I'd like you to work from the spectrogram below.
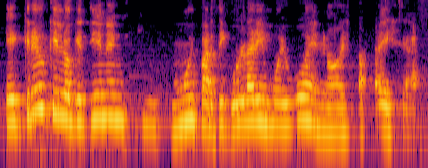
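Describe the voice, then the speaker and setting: A woman with an Argentine accent speaking as a grief specialist in an interview, measured and reflective, pausing to find her words. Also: medium pitch, faint music behind. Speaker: grief specialist guest on a talk show. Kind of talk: explanatory interview talk.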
